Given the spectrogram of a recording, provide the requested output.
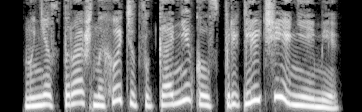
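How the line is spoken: Excited yell. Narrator (Russian): завопила Мира за ужином

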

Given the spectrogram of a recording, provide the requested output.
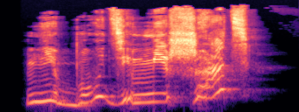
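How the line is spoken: Furious bark over noise. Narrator (Russian): Перекрикивая этот гам, гаркнула разозленная до предела профессор Грэдис

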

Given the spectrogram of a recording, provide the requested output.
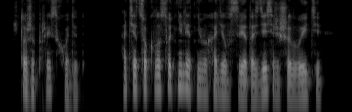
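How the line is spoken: Barely audible whisper. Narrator (Russian): принцесса рядом со мной еле слышно прошептала

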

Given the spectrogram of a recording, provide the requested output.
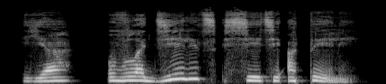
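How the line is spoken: Creepily sweet voice. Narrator (Russian): пугающе сладким голосом произнес Матео

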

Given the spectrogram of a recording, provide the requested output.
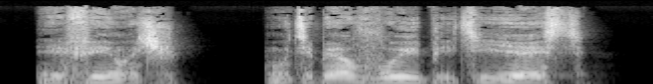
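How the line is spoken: Hoarse rasp. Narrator (Russian): прохрипел Антипов

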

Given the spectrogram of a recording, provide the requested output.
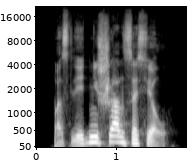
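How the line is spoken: Growling. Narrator (Russian): рыкнул я

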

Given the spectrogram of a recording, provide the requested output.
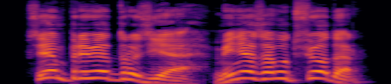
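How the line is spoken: Nervous, overly upbeat. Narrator (Russian): От волнения каждое слово вылетало из меня четко и бодро, даже слишком, будто я толкал мотивационную речь

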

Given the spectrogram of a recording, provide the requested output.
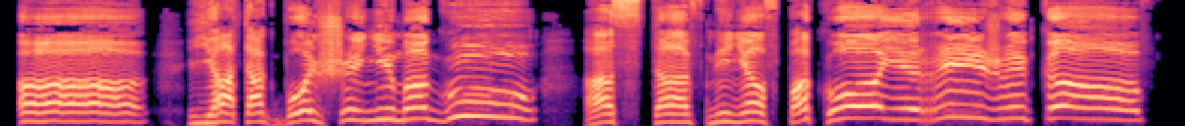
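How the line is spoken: Teacher screaming wildly. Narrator (Russian): закричал диким голосом учитель

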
